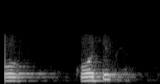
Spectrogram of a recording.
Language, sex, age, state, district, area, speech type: Hindi, male, 30-45, Uttar Pradesh, Prayagraj, rural, conversation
